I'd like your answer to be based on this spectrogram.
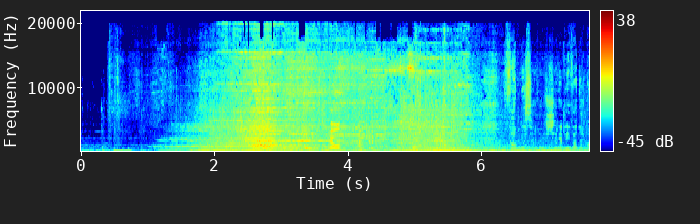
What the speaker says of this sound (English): That tram always lasts so much longer than I expect it to.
